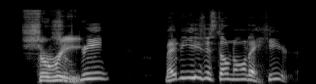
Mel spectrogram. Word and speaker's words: Cherie: Pronounce her name correctly, please. Cherie. Cherie Devaux. It's not cherries. It's not cherry Coke here.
